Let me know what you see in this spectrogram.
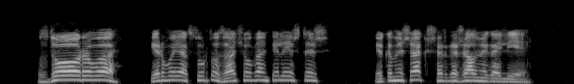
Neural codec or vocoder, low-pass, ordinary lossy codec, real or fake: none; 7.2 kHz; Opus, 32 kbps; real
